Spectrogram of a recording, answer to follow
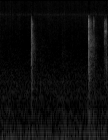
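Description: A few computer keyboard keystrokes: a single key click about half a second in and a quick pair of clicks near the end, over a faint low hum.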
